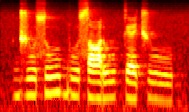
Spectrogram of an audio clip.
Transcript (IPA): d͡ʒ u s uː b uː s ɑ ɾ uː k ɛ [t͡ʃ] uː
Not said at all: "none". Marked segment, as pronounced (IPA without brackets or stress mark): t͡ʃ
